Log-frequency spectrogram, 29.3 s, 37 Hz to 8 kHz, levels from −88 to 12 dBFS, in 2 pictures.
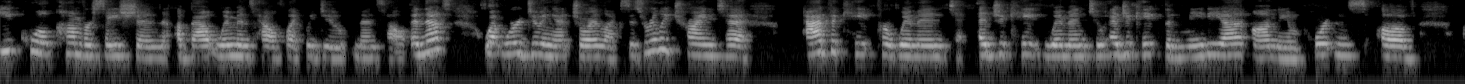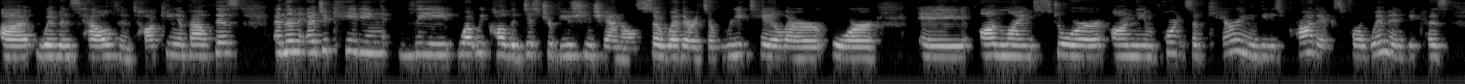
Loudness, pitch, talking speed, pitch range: -27 LUFS, 225 Hz, 145 wpm, 215-245 Hz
